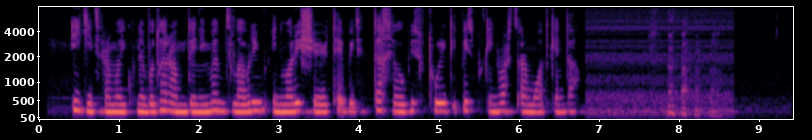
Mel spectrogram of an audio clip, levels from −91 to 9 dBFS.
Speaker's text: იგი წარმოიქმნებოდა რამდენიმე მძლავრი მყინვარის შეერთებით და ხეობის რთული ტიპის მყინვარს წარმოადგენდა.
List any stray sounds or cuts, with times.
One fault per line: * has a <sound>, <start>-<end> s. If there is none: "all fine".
* has a laugh, 7.6-8.6 s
